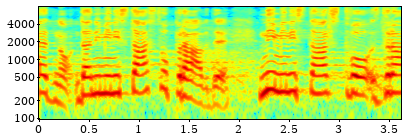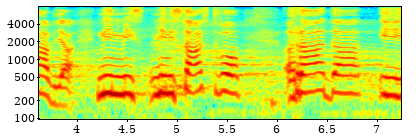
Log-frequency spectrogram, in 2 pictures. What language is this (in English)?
Serbian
